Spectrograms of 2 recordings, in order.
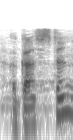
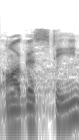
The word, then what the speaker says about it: Augustine: and this prayer is from saint augustine or saint augustine you can say his name either way and because it's a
